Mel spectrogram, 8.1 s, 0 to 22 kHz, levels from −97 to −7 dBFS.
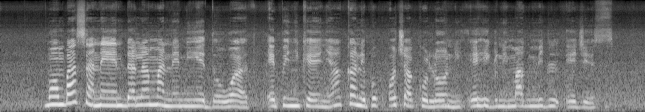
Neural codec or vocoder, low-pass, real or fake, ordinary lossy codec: vocoder, 44.1 kHz, 128 mel bands, Pupu-Vocoder; none; fake; none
